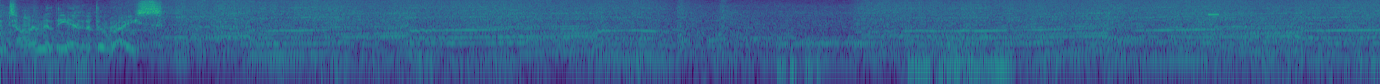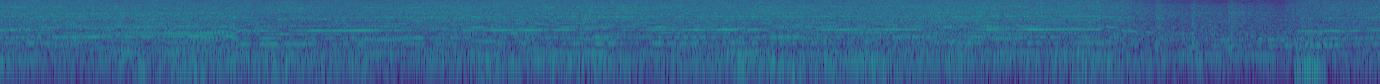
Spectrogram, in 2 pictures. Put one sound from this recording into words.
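A racing car engine screams at high revs, rising through the gears and dropping as it brakes.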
